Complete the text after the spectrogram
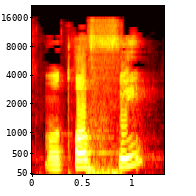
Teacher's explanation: آپ کو لام کو لام کے ساتھ ملانا ہے اور لام کو آپ نے ہلانا نہیں ہے، لل ایسے نہیں پڑھنا۔ ویل للمطفف، طا کو موٹا کر کے پڑھیں گے، مطففین، یا مد ہے 1 سیکنڈ فا کو کھینچنا ہے اور نون ساکن ہو جائے گا جب سٹاپ کریں گے۔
